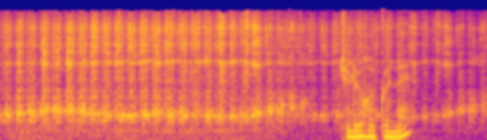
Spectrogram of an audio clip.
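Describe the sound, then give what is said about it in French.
Rapid, steady scrubbing of a toothbrush against teeth, a rhythmic bristly rasp repeated back and forth; near the end a voice briefly speaks over it. “Oui, c'est le bruit qu'on fait quand on se brosse les dents.”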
